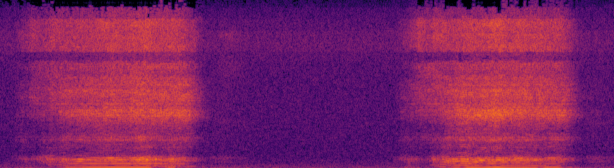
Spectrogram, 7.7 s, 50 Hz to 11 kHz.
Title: King of Snoring - Part 1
